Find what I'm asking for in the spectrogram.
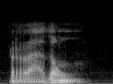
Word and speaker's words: radón: Radón, RADDON, acento en la O, radón.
